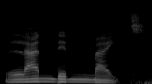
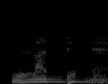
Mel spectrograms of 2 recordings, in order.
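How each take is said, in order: First: London said with a British accent, vowel like lændən, long n; a mock British accent on London, mate. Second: Said in the usual way. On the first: Shown as a demonstration. A comic telling the crowd about London, in a mock British accent.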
